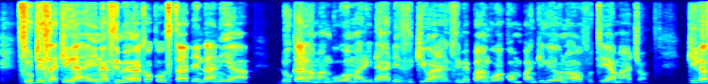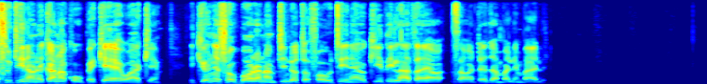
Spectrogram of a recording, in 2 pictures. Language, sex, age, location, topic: Swahili, male, 25-35, Nairobi, finance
